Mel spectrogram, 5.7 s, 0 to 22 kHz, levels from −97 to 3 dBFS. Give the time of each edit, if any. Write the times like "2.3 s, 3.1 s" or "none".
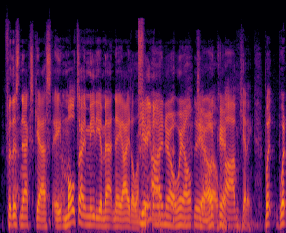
2.7 s, 3.9 s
